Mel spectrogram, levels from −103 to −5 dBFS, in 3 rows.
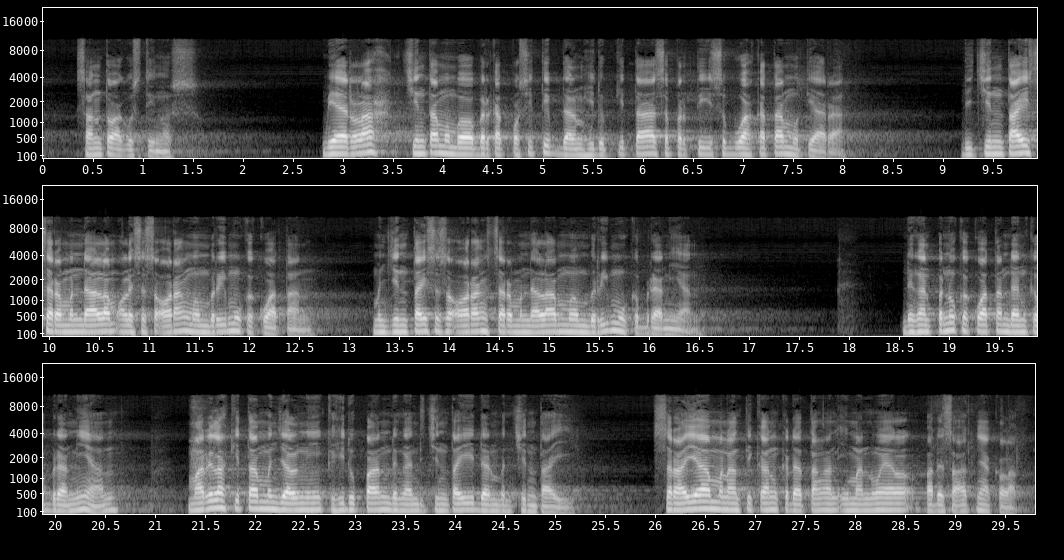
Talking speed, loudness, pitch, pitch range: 95 wpm, -24 LUFS, 130 Hz, 120-140 Hz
